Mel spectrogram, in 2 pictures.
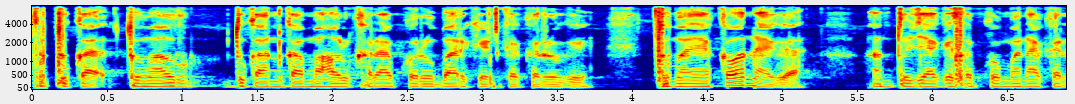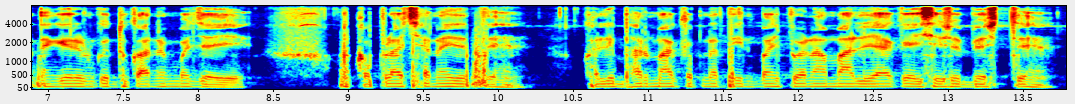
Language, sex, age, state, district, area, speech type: Hindi, male, 45-60, Uttar Pradesh, Varanasi, urban, spontaneous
